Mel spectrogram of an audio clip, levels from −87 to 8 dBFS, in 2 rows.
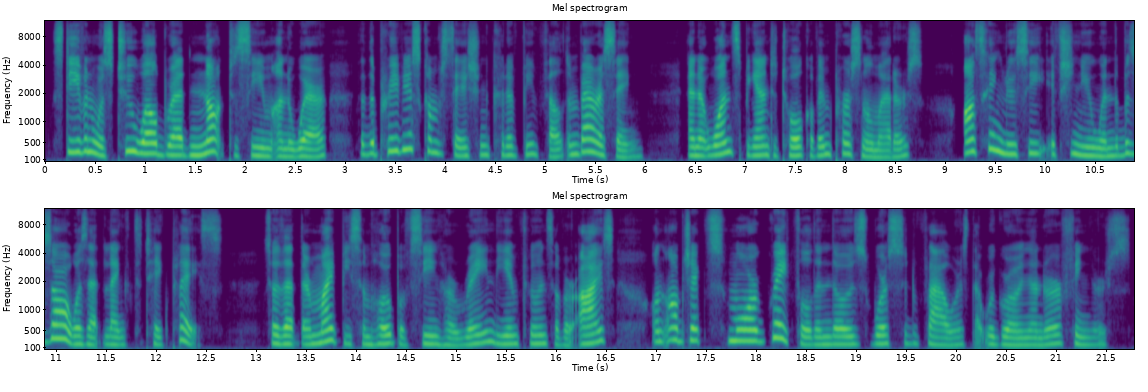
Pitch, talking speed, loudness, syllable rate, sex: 210 Hz, 195 wpm, -19 LUFS, 5.3 syllables/s, female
